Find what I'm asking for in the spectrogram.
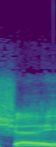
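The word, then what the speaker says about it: Shea: My middle name is Shay, so people call me B-Shay.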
